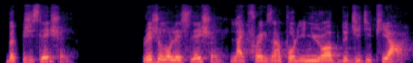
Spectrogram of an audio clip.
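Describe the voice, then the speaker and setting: A middle-aged man with a thick French accent presents at a conference in a measured way, often pausing on "uh". His voice sits at an ordinary middle pitch. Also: a little mellow. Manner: measured, frequent "uh" fillers. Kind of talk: prepared conference talk.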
